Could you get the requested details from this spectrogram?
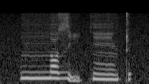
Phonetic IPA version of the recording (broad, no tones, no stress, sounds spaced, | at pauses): nː ɒ z ḭ k ẽ ʈ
